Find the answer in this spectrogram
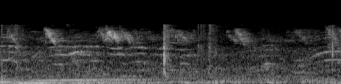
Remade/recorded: recorded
